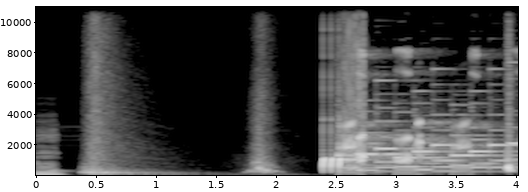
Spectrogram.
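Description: Logo-animation sound effects: the background music cuts off just after the start, then come a whoosh about half a second in and a shorter whoosh near two seconds. A short, bright jingle of quick plucked notes with plop sounds follows, running into the brand's logo sting.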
